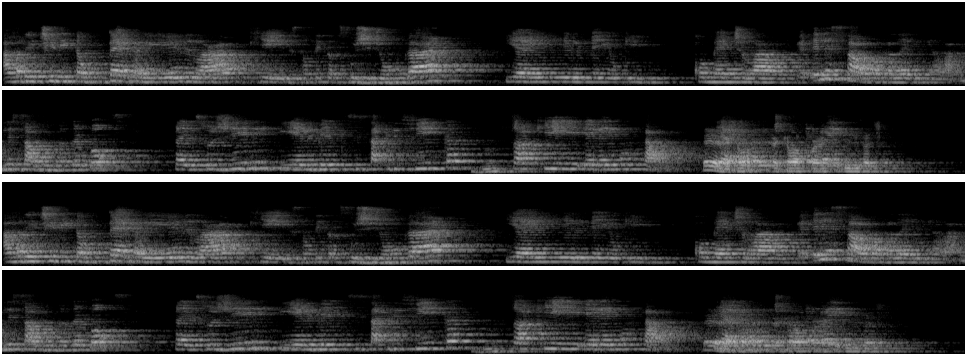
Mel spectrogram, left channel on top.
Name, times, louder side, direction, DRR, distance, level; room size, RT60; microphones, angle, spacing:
voice 1, 0.0-4.4 5.0-6.5 6.9-10.7 11.4-14.2 14.7-16.3 16.7-18.1, equal, 10° left, -2 dB, 0.5 m, -31 dB
voice 2, 16.6-18.4, left 4 dB, 70° left, 3 dB, 0.4 m, -29 dB
3.5 x 2.4 x 3.4 m, 1.4 s
head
